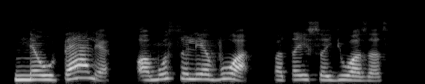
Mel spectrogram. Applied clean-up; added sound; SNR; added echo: none; none; none; none.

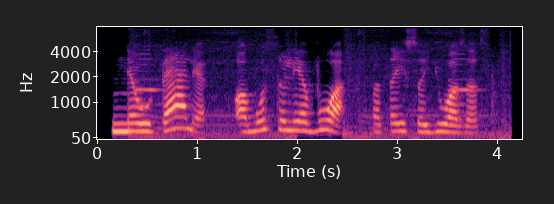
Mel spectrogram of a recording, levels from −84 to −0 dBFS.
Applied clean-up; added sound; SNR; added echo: none; Wind instrument, woodwind instrument + Engine / Mechanisms; 17 dB; none.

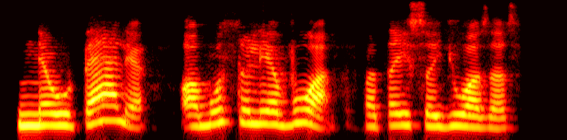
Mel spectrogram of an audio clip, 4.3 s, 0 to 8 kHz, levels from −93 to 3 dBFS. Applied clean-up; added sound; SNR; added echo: neural mask model Resemble Enhance denoiser.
